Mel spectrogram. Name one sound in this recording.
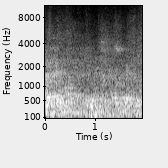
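An elderly man calls out loudly.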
